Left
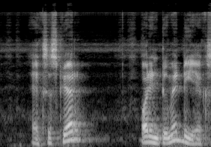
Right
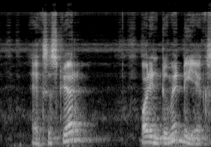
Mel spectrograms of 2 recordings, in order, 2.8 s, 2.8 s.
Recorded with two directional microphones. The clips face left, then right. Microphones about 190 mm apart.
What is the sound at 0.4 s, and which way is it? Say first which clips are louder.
Speech: left 7 dB; 50° left (ahead or behind).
